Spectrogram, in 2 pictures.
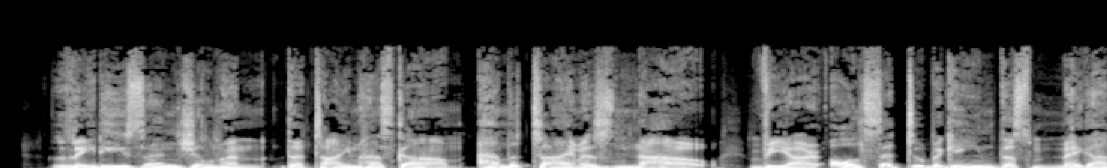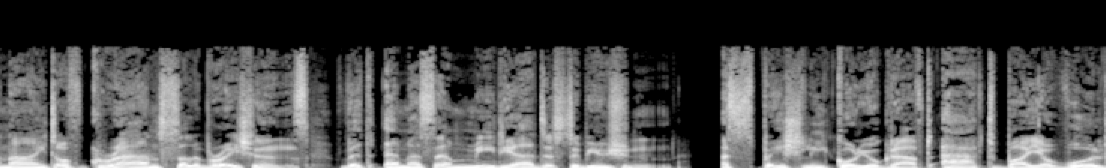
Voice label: English, male voice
